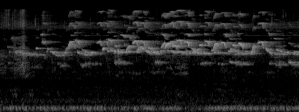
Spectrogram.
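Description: Birds chirping and singing, a dense run of short, quick notes, over a low steady rumble.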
